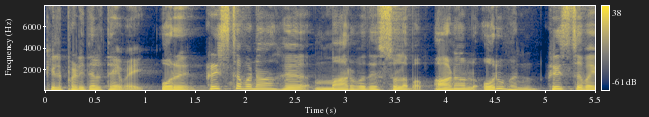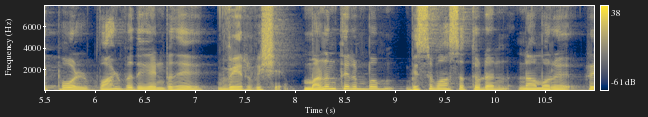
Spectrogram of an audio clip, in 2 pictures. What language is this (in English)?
Urdu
